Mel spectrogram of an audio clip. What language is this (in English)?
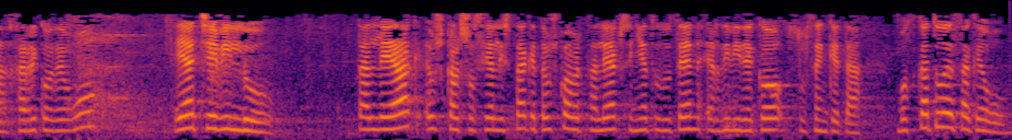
Basque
